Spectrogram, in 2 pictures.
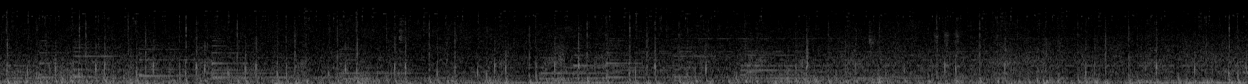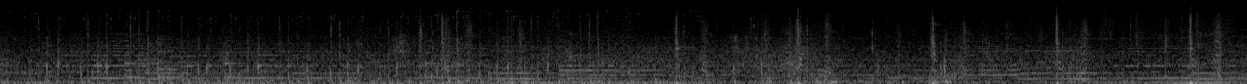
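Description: Horse hooves gallop in a fast, steady clip-clop rhythm throughout The Witcher 3, an action role-playing game. They run continuously alongside other game sounds, with no pause from start to finish.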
